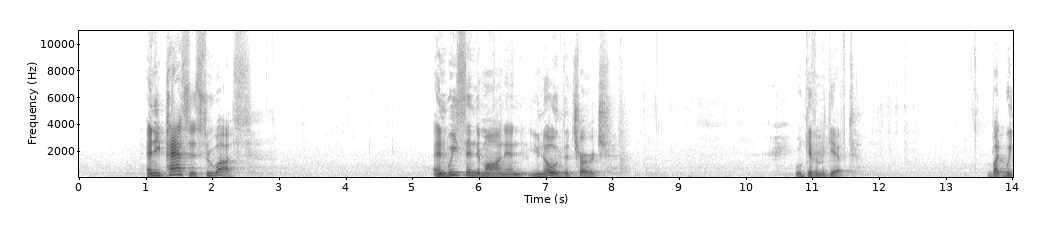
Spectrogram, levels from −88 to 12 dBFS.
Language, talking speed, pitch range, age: English, 95 wpm, 115-165 Hz, 60-79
